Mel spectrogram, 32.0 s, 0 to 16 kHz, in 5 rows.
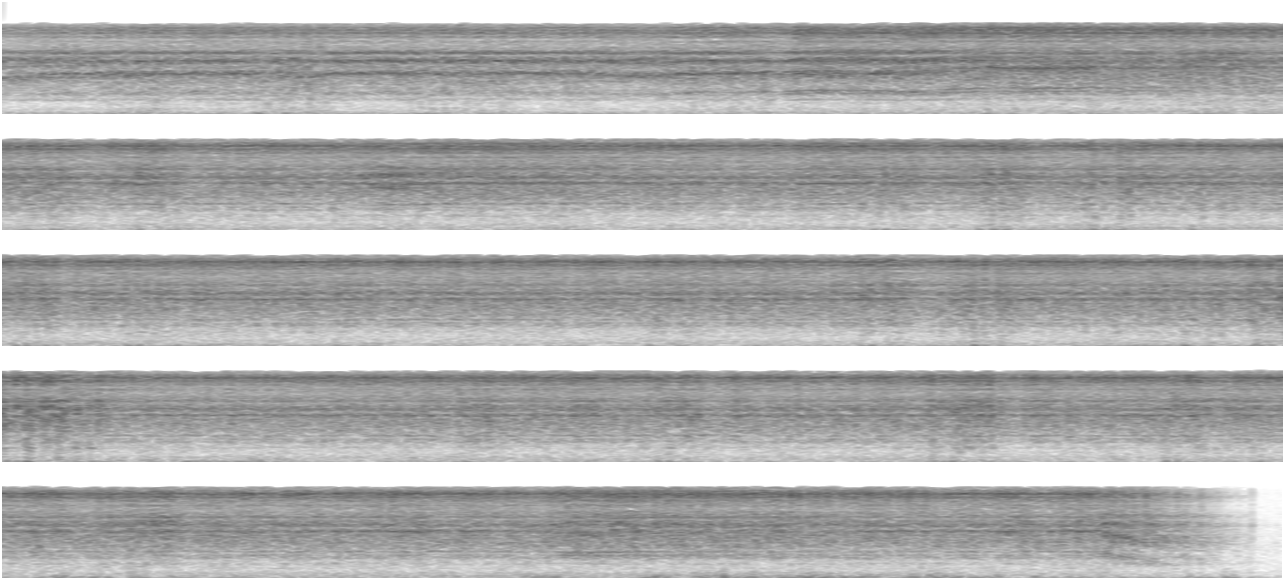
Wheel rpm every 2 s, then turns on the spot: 130, 160, 200, 230, 230, 230, 240, 230, 240, 230, 230, 230, 230, 230, 230, 180.
none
